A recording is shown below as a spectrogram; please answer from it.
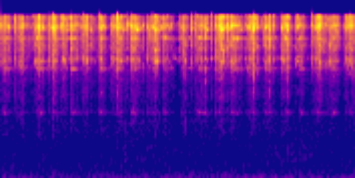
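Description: A stack of about seven thin silver metal curtain rings, held in both hands, is shaken and jangled against each other with the fingers. The result is a quiet, continuous, bright tinkling of rapid metallic clinks, each dying away almost instantly, with very little low end.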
